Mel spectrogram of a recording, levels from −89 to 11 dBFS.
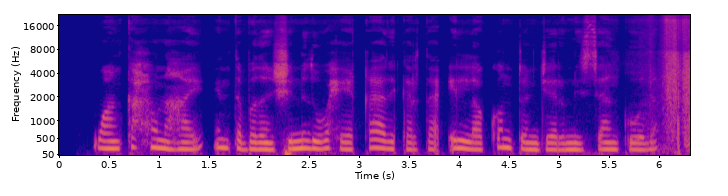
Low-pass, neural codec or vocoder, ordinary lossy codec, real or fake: none; none; none; real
